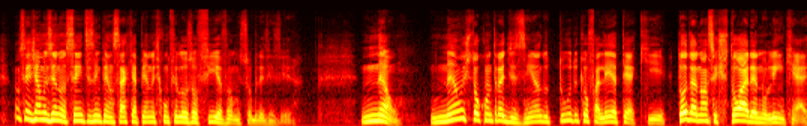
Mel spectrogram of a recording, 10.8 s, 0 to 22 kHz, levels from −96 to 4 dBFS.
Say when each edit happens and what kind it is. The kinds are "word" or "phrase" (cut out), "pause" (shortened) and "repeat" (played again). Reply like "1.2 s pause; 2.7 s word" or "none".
5.6 s pause; 8.9 s pause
